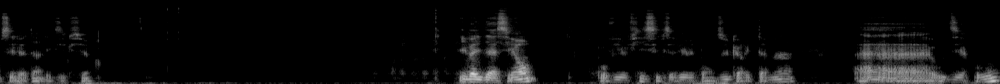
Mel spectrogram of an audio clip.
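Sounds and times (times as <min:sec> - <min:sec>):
computer mouse clicks: 0:00.9 - 0:01.9.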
